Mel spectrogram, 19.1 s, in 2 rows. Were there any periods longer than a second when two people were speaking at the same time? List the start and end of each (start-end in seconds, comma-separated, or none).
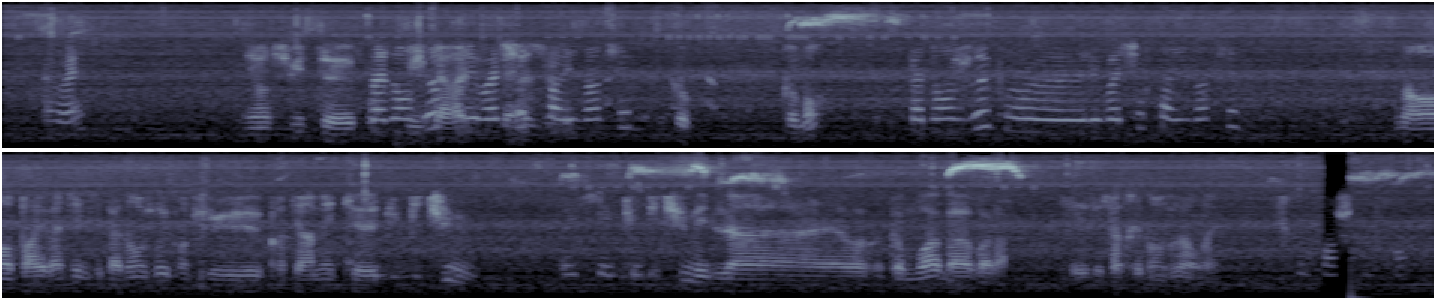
2.3-3.8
